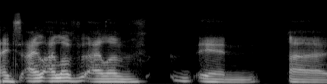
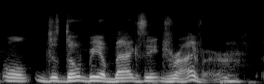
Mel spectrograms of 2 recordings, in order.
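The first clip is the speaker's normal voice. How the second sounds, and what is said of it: Imitates a cartoon character's voice. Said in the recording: “good Vernon impersonation”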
